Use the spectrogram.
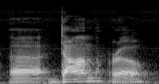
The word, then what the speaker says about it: Damrau: Damrau, the pronunciation, the emphasis is on the first syllable.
